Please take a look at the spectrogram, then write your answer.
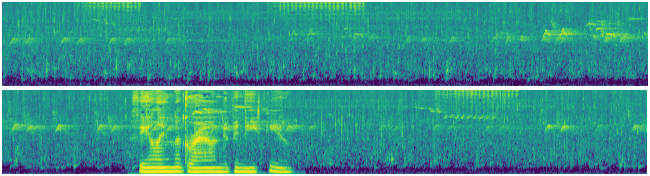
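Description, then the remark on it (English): A gently flowing stream trickles and babbles steadily and softly throughout, with a brief spoken voice rising over it near the middle. “Hearing the sounds of the water flow past.”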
